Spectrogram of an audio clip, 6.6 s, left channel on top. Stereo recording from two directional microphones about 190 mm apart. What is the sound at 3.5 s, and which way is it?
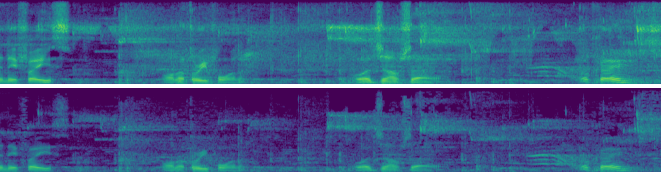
Speech, centre (ahead or behind).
